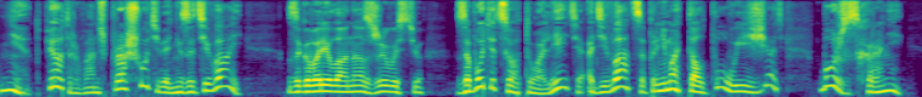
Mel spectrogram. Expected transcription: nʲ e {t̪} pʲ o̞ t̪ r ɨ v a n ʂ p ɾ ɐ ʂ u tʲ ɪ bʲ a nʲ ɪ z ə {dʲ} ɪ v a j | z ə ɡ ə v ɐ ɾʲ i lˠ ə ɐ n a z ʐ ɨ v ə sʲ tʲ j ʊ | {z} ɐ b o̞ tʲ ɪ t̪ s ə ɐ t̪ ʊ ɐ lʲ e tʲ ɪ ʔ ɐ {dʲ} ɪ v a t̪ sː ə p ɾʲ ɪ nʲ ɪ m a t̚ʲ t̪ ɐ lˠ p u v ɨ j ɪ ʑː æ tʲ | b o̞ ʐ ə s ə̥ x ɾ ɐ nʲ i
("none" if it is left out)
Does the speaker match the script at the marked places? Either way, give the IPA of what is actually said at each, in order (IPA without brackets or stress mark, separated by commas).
t̪, tʲ, z, dʲ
